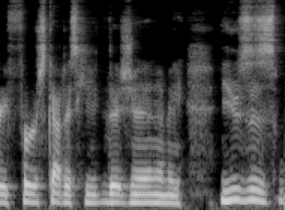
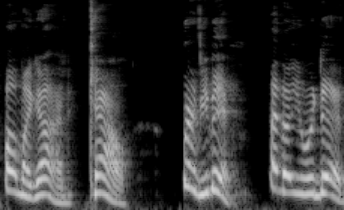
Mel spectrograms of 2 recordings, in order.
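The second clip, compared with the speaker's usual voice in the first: relieved surprise; 9 semitones higher than usual. Retold or imitated. Kara finds missing Superman.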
